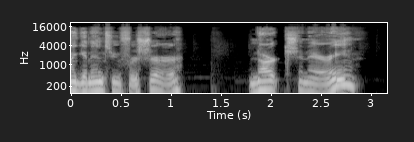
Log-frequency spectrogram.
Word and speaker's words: Narc.tion.ar.y: Narc.Tion.Ary. I guess that's how you would pronounce it, right? Yep, that's perfect.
